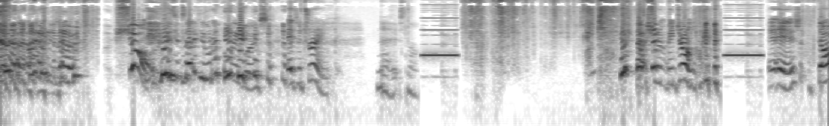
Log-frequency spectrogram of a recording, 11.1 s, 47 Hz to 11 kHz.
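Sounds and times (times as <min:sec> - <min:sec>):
wrapping paper tearing and crumpling: 0:00.8 - 0:01.4, 0:06.2 - 0:09.5, 0:10.6 - 0:11.0.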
